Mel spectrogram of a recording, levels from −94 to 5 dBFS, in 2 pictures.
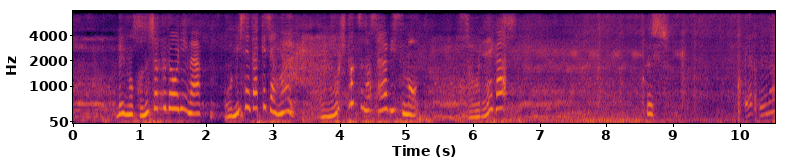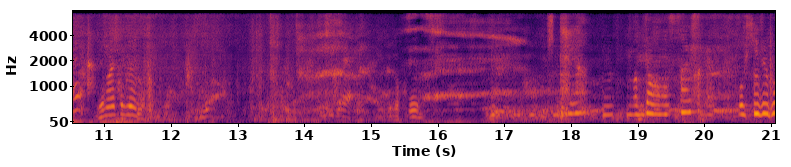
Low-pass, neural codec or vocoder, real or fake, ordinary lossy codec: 7.2 kHz; codec, 24 kHz, 1.2 kbps, DualCodec; fake; AAC, 48 kbps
